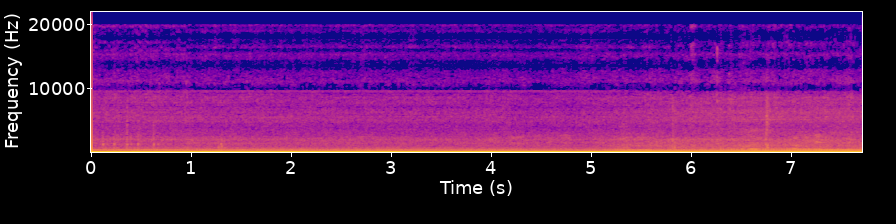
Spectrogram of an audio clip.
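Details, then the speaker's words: 1996 Mitsubishi Eclipse, revived with a new fuel pump after finding bad old fuel, started with no coolant in it: it catches and holds a deep, steady idle with one brief dip, then recovers and runs smoothly. "I ain't got no water in it. I got to put water in it, but you see, she's running."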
